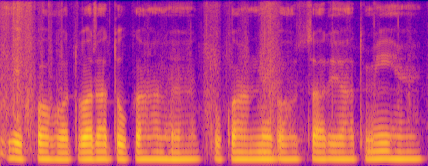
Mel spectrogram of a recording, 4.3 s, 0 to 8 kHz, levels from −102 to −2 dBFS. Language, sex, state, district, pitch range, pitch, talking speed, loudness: Hindi, male, Bihar, West Champaran, 130-135 Hz, 135 Hz, 155 wpm, -19 LUFS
